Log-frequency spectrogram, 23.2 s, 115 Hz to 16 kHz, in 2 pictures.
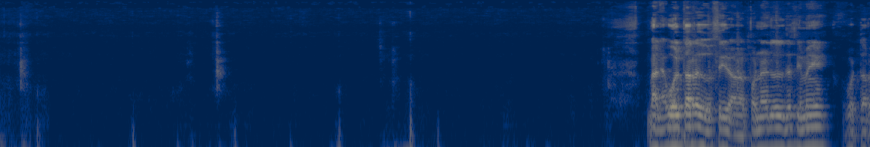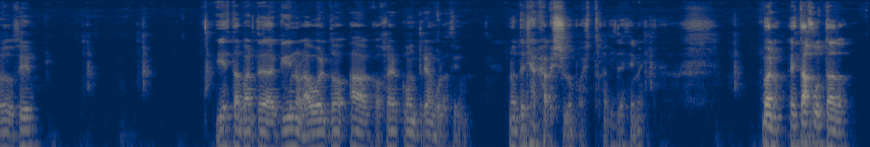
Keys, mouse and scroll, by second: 0.5-2.7 drag, 2.7 ctrl+middle click, 3.2-5.6 drag, 5.1 f, 6.7-12.4 middle drag, 11.7 Tab, 16.5 z, 17.7 middle click, 19.1 z, 19.7-23.2 ctrl+middle drag, 21.7 a.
